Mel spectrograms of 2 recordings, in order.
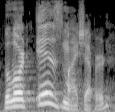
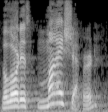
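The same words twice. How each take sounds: First: The word "is" is stressed. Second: The word "my" is stressed.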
